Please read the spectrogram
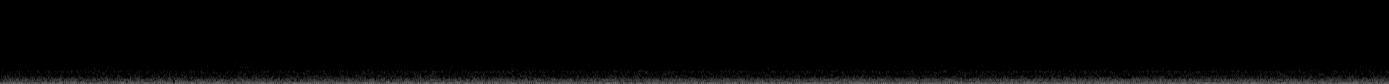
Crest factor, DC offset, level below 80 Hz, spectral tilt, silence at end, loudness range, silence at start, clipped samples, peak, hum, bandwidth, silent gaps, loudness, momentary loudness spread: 12 dB; 0.2%; -50 dBFS; -9 dB/octave; 0 s; 0 LU; 0 s; under 0.1%; -38 dBFS; 50 Hz at -60 dBFS; 5.4 kHz; none; -52 LUFS; 2 LU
